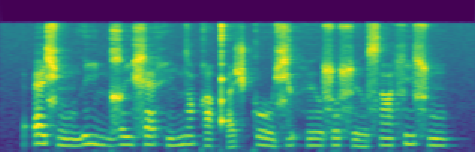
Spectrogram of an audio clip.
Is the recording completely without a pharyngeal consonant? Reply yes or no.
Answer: yes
